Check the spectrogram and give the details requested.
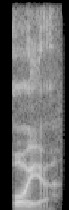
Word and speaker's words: olla: It is called an olla, pronounced oya.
